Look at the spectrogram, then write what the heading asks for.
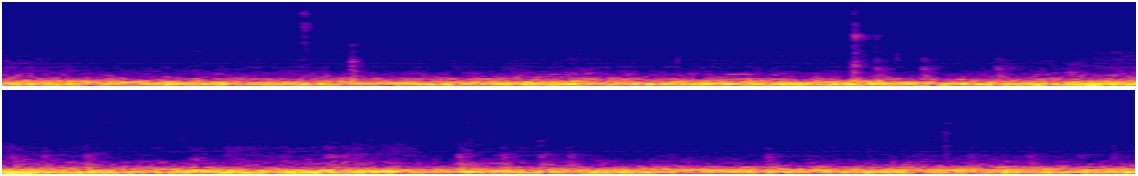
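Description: Passenger train running along the track: a steady low rumble with a few sharp clicks or knocks on top.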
